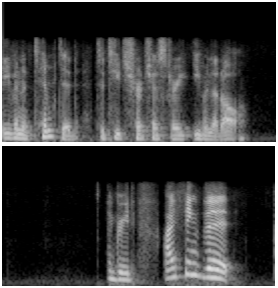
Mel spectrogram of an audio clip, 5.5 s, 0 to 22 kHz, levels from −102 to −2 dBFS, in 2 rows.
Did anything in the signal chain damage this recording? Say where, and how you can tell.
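No, nothing in the signal chain damaged this audio.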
